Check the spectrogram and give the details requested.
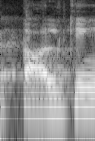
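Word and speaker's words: talking: यानी बात करते हुए, एल साइलेंट था, टॉकिंग नहीं पढ़ेंगे, केवल टॉकिंग पढ़ेंगे, बात करते हुए सुना।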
